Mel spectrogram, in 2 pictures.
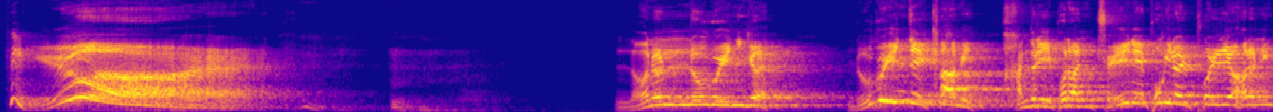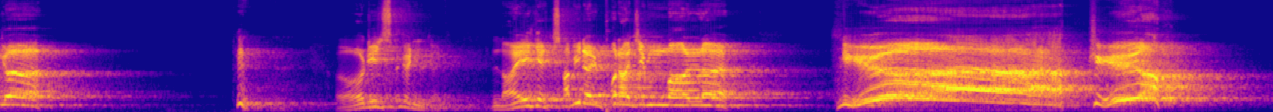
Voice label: cinematic voice; lineage2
